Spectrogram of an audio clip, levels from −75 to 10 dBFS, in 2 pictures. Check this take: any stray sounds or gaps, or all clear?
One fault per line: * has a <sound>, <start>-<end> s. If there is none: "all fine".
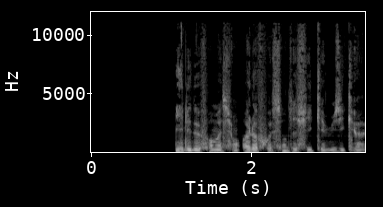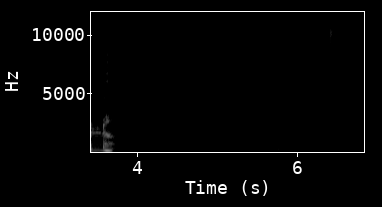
all fine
